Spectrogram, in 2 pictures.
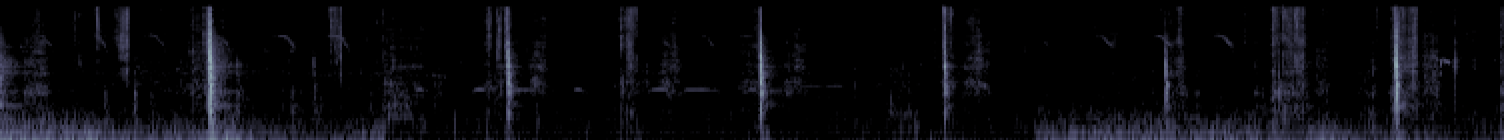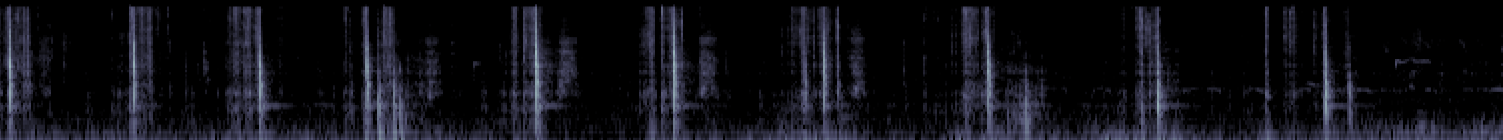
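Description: Chopping on wood: sharp single knocks, a few seconds apart at first, then about one a second through the second half.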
